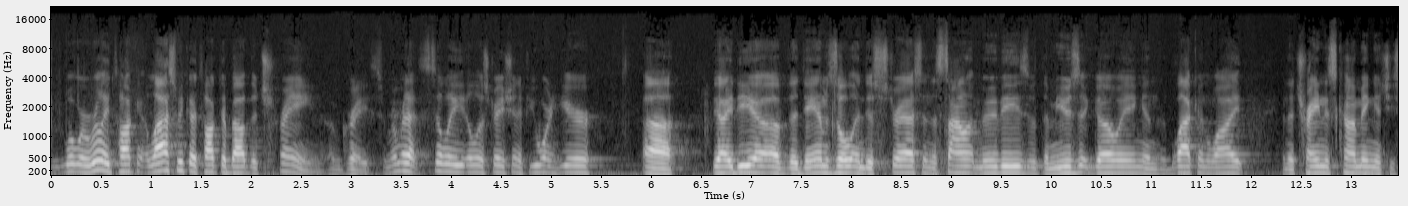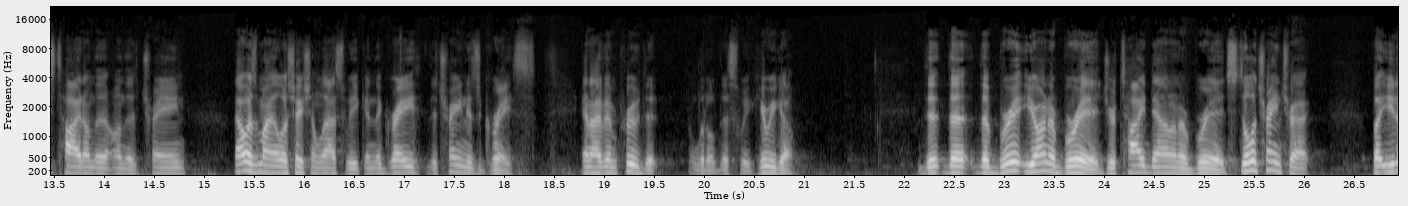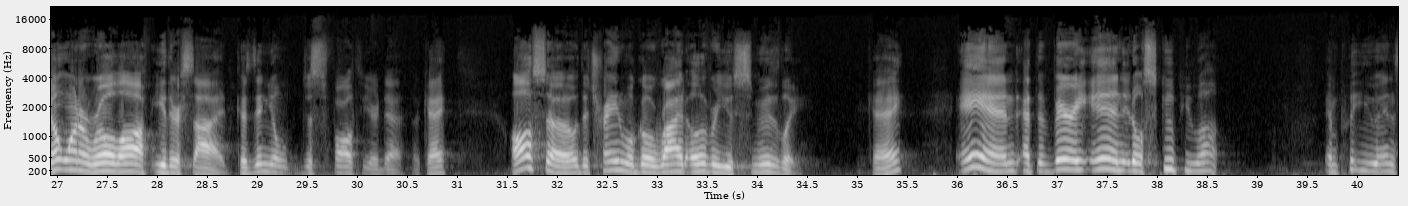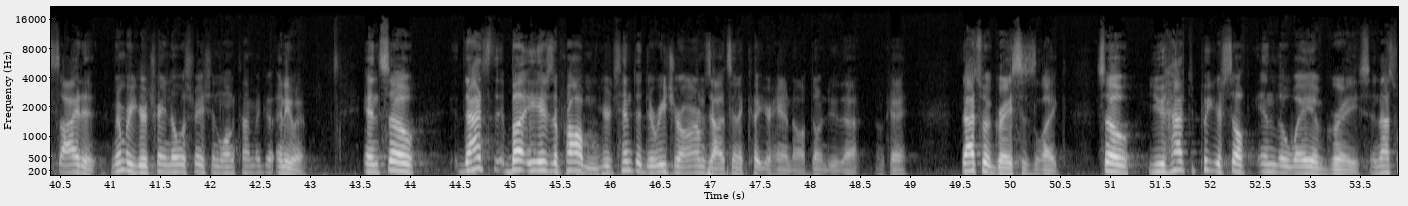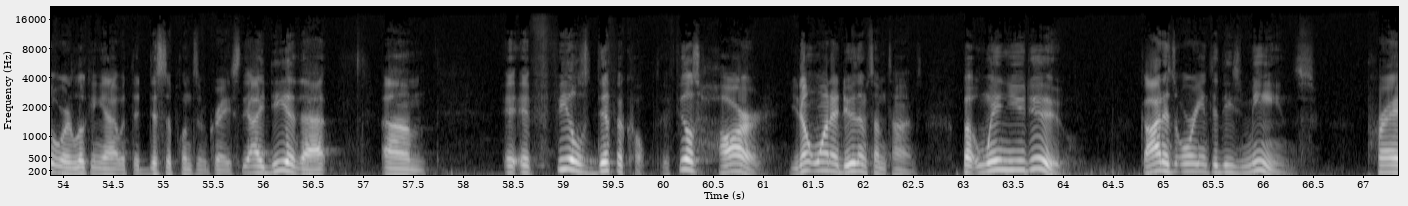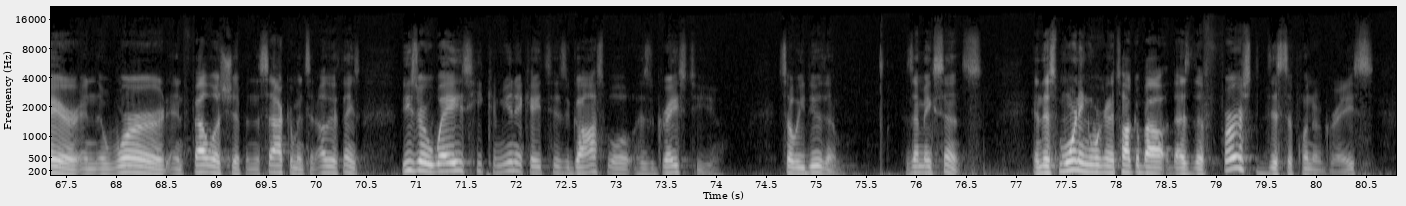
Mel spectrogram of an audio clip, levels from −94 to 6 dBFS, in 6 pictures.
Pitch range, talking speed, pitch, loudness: 125-175 Hz, 205 wpm, 150 Hz, -21 LUFS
